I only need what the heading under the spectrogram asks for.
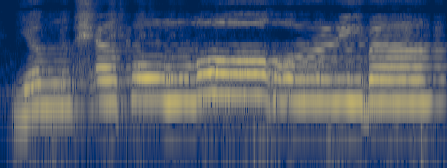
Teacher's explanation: اللہ کے نام کے اوپر جو ہے نا وہ آپ کو اشبائی فتحہ نظر آ رہی ہے، کھڑا زبر ہے، اس کو لمبا کرنا ہے آپ نے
